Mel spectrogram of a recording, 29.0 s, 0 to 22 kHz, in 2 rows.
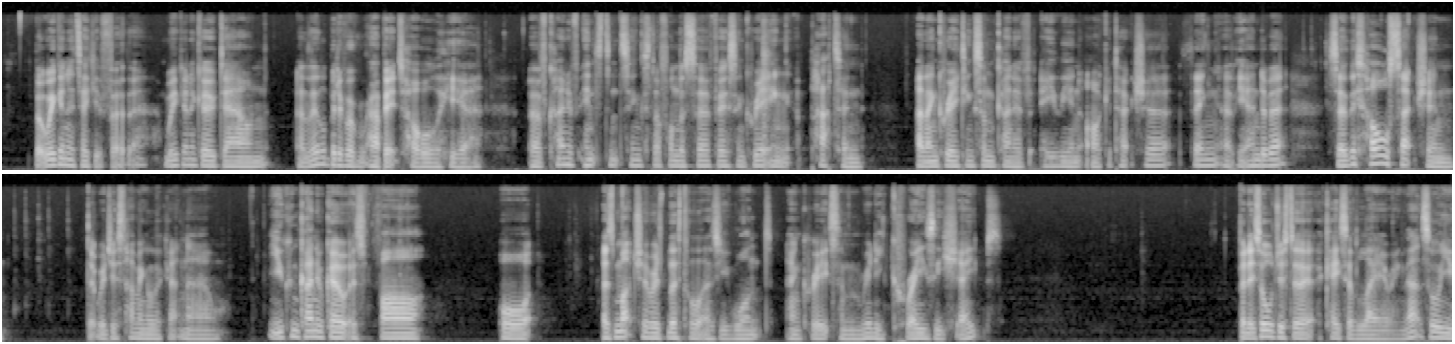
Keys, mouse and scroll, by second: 4.5 shift+middle drag, 4.9-5.2 drag, 6.4-6.8 drag, 9.9 ctrl+space, 11.6-12.0 drag, 12.0 g, 13.3 click, 13.7 g, 14.8 click, 15.3 g, 16.9 middle click, 18.0 shift+drag, 18.4-19.5 drag, 19.5 middle click, 22.8-23.2 middle drag, 24.3-26.8 middle drag, 27.4 middle click, 28.1 drag, 28.4 g.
